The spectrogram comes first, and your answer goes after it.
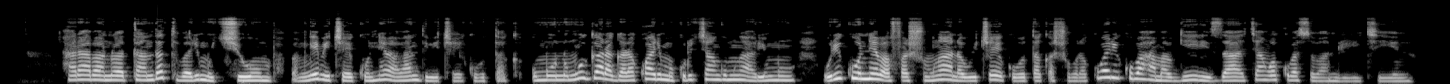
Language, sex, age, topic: Kinyarwanda, female, 18-24, education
